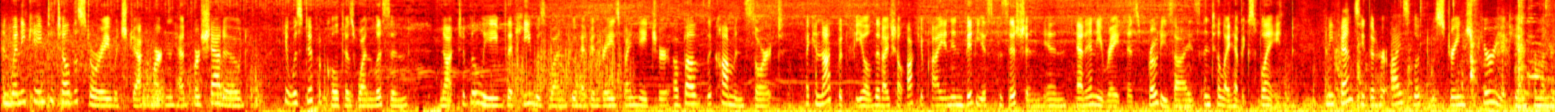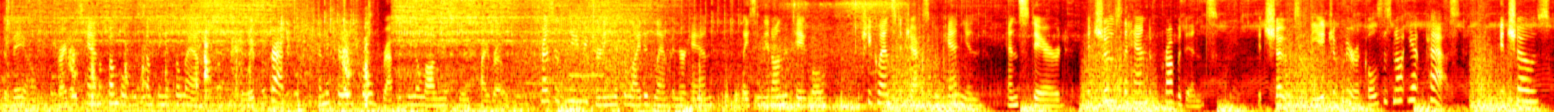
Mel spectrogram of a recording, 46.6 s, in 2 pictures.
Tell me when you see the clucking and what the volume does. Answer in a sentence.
You can hear the clucking from 19.4 to 28.9 s, getting louder.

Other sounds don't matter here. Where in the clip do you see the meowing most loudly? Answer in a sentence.
The volume of the meowing peaks at 23 seconds.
